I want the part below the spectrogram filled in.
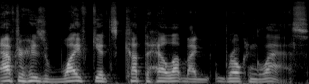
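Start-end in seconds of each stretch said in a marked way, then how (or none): none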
